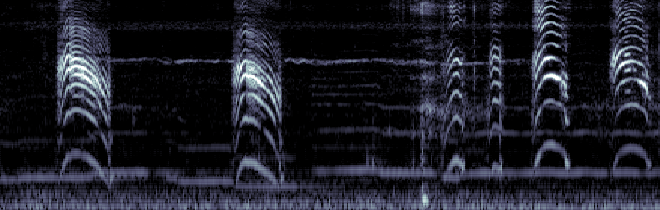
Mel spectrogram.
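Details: Crying newborn kitten, reportedly dumped and searching for its mother all night while trembling: long arched meows spaced about a second apart, then a quicker run of shorter ones, with a steady tone running underneath.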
